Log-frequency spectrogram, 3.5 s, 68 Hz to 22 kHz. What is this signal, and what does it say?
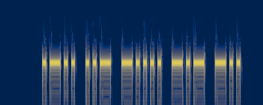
Morse code, heard as a keyed tone, about 25 wpm, 700 Hz. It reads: LU6KD
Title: DXCC-100 Call Signs - 5 Characters - Repeated 2x - 25wpm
